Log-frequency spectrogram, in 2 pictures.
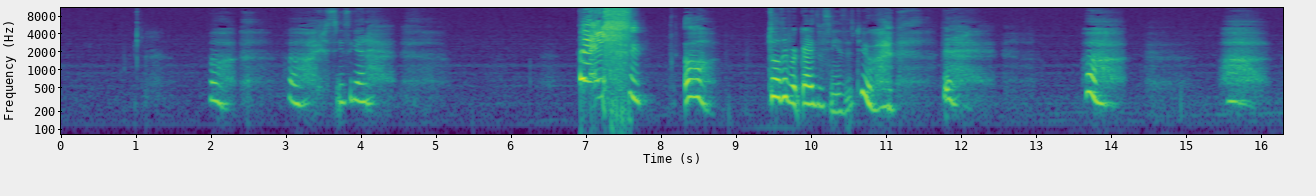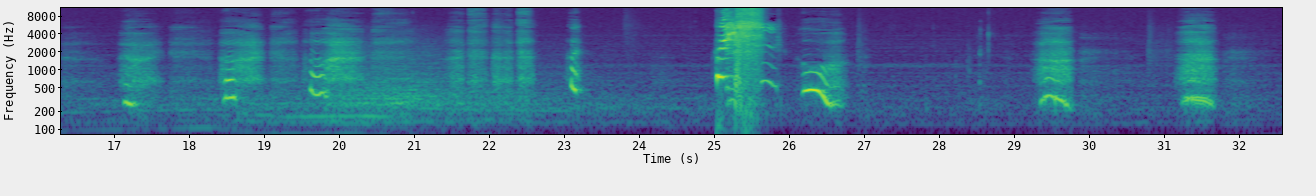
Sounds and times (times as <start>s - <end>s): Sneeze: 6.9s - 7.8s, 25.0s - 25.9s.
